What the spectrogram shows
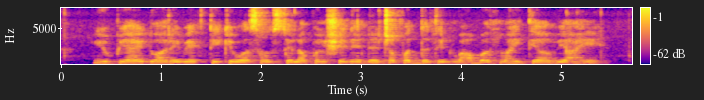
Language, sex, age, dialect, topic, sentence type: Marathi, female, 18-24, Northern Konkan, banking, question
